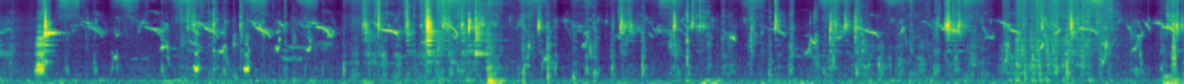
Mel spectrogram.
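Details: Grey francolin chicks calling: scattered high, thin peeps and short down-slurred chirps at irregular intervals, several birds overlapping, with soft clicks and a low background hum.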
